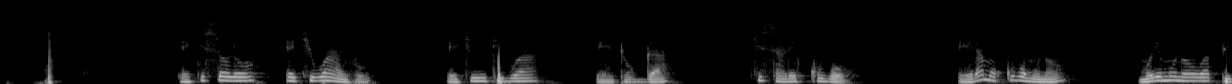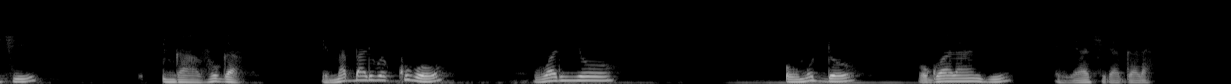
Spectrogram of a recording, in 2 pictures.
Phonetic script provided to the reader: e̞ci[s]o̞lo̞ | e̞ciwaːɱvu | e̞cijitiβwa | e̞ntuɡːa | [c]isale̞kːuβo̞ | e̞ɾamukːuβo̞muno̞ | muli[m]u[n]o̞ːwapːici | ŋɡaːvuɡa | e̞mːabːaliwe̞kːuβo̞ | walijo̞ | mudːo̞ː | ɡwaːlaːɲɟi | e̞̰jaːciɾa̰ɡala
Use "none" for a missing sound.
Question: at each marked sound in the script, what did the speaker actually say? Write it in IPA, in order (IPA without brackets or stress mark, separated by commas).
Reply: s, c, m, n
